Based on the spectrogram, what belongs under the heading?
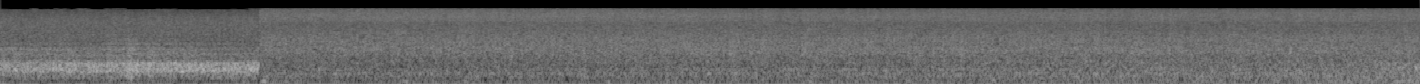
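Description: An electric train running, its sound cutting off abruptly about a second in, followed by a steady, even hiss of background noise.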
